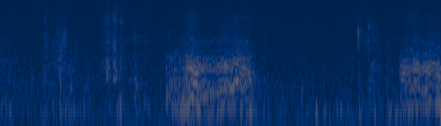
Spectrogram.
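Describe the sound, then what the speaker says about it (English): Zippers on the small pocket of an Eagle Creek Tarmac carry-on bag, pulled in several short rasping strokes, close up, with brief pauses between pulls and no talking. "This small pocket will include lockable zippers as well."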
